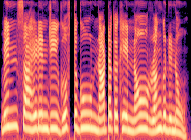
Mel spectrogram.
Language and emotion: Sindhi, neutral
